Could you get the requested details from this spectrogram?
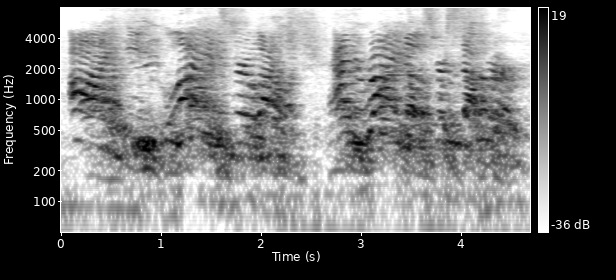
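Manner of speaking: the monster roars its chant at Leopard, slow shouted boast; fearsome monster shout. Acted. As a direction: bellow it to scare the leopard off. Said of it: "a terrible voice rumbled back".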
